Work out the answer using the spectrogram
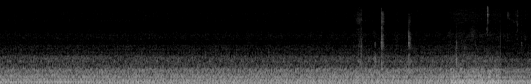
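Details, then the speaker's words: Citroen Saxo, 17 years old, 140,000 km, automatic gearbox, cold start after sitting a couple of weeks: low, even rumble at constant speed with no misses or stumbles; normal smooth cold idle while warming up. "it a fire up now that's pretty astonishing because that's the first time I've fired up in the last couple of weeks and it hasn't gone rough"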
